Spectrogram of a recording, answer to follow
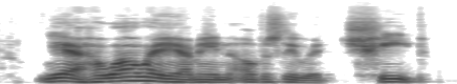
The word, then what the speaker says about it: Huawei: There's the pronunciation Matt gave it to you there. Huawei. Yeah. It's like Wawa.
